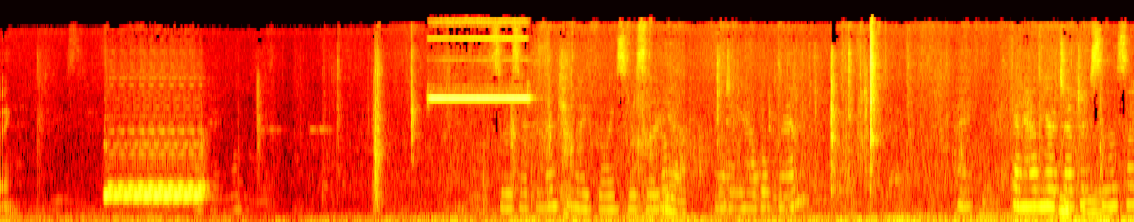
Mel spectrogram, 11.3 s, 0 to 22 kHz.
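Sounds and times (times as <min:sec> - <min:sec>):
small indoor noises: 0:00.0 - 0:11.3
electronic telephone ring on a suicide prevention and crisis hotline: 0:01.1 - 0:02.1
speech: 0:06.1 - 0:08.3, 0:09.6 - 0:11.3.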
